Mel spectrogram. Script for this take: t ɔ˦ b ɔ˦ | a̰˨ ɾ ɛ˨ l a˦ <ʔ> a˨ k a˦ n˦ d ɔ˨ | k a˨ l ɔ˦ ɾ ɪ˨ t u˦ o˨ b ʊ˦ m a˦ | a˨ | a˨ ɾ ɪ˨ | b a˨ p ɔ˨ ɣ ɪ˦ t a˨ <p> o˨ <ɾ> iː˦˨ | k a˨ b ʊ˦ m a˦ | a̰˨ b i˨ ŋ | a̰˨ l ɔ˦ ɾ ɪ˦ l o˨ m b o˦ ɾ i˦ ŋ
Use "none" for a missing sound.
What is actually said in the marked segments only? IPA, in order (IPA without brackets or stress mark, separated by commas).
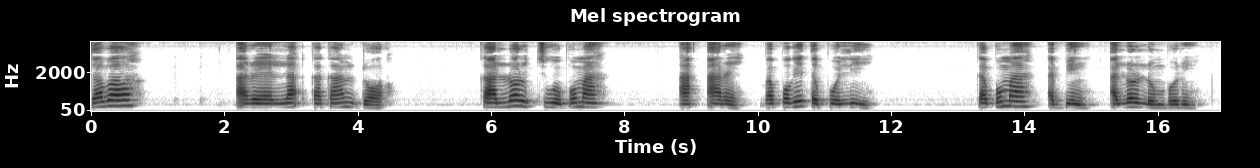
k, p, l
